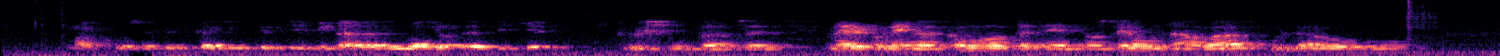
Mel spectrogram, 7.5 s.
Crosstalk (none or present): none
